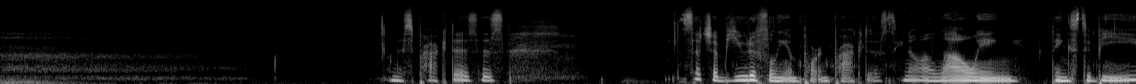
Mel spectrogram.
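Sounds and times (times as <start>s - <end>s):
deep breath exhaled fully during a breathing practice: 0.0s - 2.5s
speech: 3.9s - 5.5s, 6.8s - 11.3s.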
